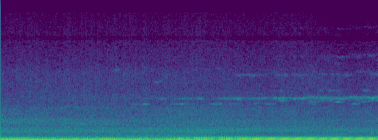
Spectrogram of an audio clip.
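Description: A Kawasaki motorcycle engine drones loud and steady close to the rider, holding a strong, rising hum with no pauses throughout.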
